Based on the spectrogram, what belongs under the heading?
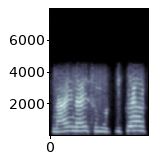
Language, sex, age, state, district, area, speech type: Odia, female, 30-45, Odisha, Malkangiri, urban, conversation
